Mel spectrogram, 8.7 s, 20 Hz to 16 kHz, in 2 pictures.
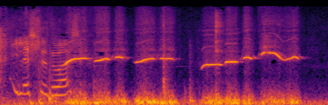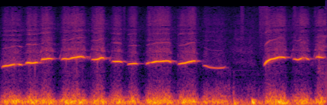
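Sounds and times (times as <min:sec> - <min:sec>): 
speech: 0:00.2 - 0:01.6
person whistling a song melody: 0:01.0 - 0:08.7.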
